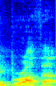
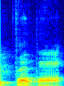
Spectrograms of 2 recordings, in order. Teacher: But Londoners don't do TH at all.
